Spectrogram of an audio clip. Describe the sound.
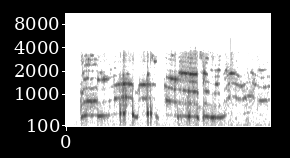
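A caller's voice over a telephone line, thin and tinny, sounding distant and muffled as it talks steadily for a few seconds.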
